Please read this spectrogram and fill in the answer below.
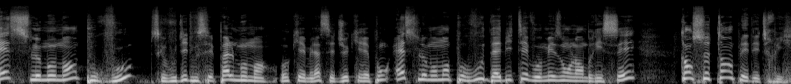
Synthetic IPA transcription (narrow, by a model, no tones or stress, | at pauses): ɛsləmɔmɑ̃puʁvupaʁskəvud̪it̪usɛpaləmɔmɑ̃ɔkʲemɛlasɛd̪jøkʲiʁepɔ̃ʔɛsləmɔmɑ̃puʁvud̪abit̪evomezɔ̃lɑ̃bʁise | kɑ̃sət̪ɑ̃plɛd̪et̪χɥi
